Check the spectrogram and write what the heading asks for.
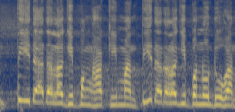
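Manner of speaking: loud, high, fervent preaching; preaching at full force. Acted. Pastor proclaiming Paul's teaching to the church, fervent. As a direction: drive the point home to the congregation.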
